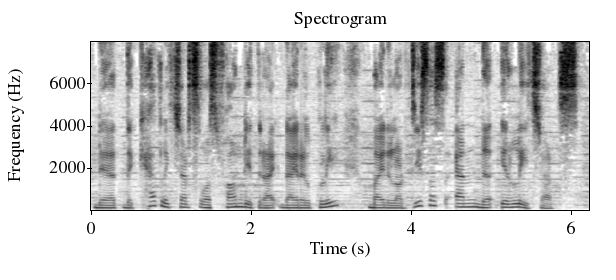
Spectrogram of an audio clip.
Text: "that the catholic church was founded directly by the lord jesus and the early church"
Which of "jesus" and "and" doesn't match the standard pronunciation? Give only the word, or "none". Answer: jesus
